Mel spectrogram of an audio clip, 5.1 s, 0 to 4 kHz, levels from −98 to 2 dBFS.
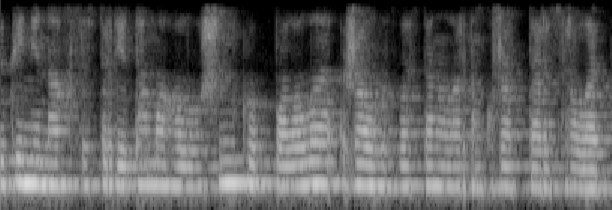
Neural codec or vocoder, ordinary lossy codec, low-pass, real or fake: none; none; 3.6 kHz; real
